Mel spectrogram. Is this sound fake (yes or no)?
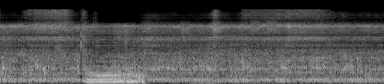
yes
